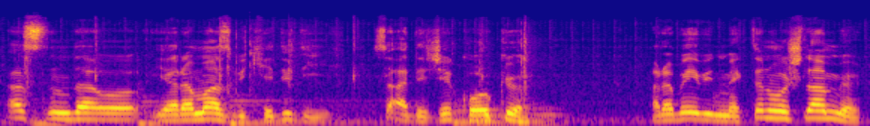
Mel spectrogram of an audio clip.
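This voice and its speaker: A man voicing a patient, gentle young father in a children's cartoon dub, explaining things in a soothing way. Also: fairly high pitch, normal speed, close to an everyday voice. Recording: music behind the voice.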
